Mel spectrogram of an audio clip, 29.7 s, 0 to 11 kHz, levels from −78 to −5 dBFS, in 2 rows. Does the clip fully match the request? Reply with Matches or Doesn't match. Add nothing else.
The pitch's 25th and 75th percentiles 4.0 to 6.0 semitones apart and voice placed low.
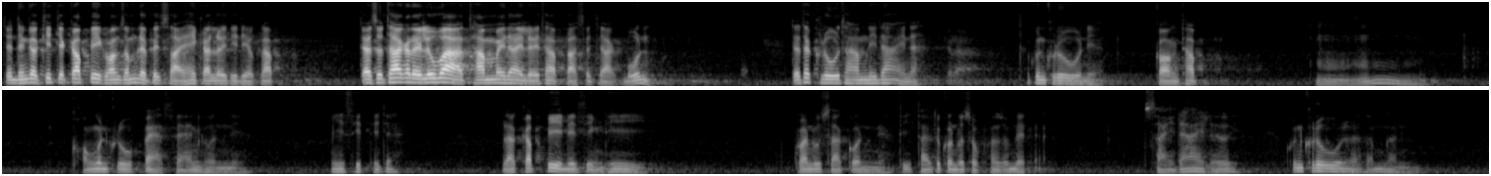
Matches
